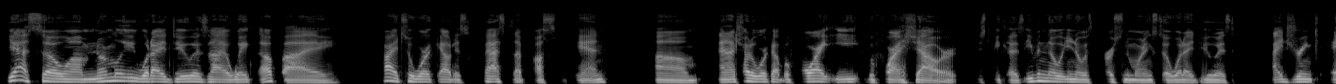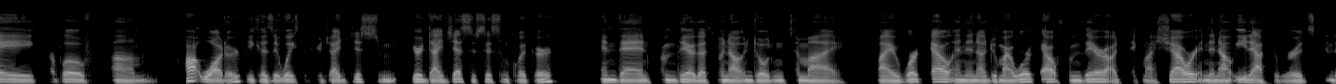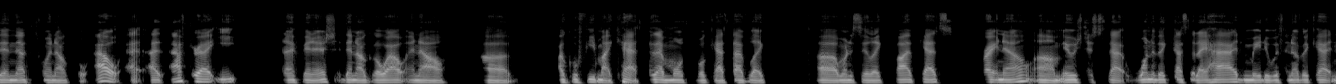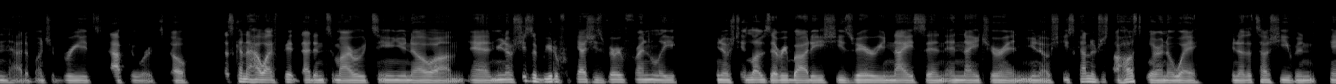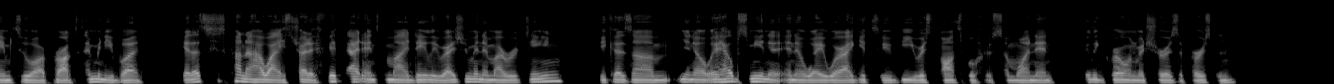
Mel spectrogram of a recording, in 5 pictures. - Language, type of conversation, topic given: English, unstructured, How do pets change the way you feel on a bad day?
- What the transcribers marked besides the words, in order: distorted speech; "diges" said as "didishum"; tapping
